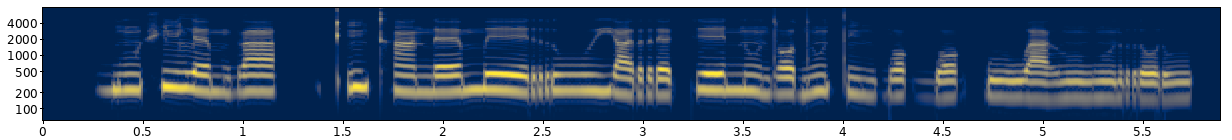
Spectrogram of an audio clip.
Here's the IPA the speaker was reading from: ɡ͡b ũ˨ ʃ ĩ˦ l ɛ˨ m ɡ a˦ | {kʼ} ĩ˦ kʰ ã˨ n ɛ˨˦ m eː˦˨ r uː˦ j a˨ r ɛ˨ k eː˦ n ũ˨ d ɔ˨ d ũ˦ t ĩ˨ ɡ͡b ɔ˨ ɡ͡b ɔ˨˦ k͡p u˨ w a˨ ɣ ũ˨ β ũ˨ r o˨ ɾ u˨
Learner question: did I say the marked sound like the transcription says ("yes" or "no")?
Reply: yes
